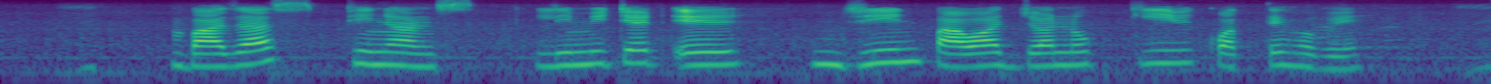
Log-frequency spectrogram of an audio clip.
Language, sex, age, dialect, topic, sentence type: Bengali, female, 18-24, Rajbangshi, banking, question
